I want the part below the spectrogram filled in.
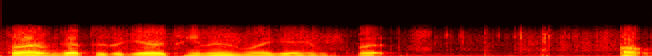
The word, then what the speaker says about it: Giratina: And, you know, they could have didn't say this right, but it's Giratina. Not Garita. No, Giratina.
